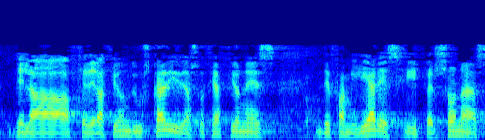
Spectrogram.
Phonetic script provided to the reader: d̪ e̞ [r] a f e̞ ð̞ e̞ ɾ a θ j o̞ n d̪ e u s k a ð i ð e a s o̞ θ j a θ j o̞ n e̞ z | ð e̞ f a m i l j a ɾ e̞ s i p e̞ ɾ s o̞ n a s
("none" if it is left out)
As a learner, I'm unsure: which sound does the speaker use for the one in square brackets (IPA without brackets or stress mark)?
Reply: l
